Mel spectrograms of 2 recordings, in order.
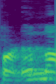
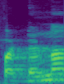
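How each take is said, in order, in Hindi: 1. बीच का व्यंजन एक महाप्राण मूर्धन्य फ़्लैप है। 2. बीच का व्यंजन एक पूर्ण महाप्राण स्पर्श है। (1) "ये पढ़ना होगा, ढा होगा" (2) "पढ़ना नहीं होगा"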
